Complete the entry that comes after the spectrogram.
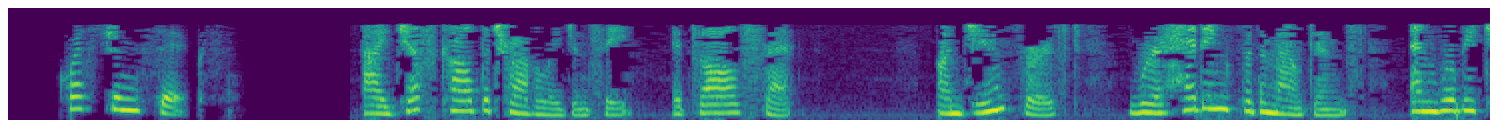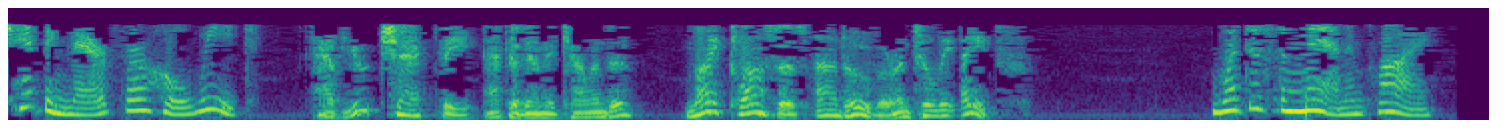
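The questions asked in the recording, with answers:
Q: What does the man imply?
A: He can't go camping on June 1st because his classes don't end until the 8th.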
